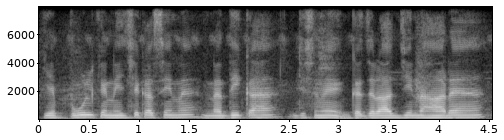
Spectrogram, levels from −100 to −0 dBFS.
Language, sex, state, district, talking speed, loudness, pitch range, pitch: Hindi, male, Bihar, Muzaffarpur, 200 wpm, -22 LUFS, 145-160 Hz, 150 Hz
